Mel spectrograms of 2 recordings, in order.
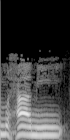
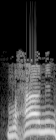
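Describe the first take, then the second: First: محامي drawn out to a long "-ee"; long ya ending. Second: محام ending in a clear "-in"; tanween ending. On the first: Teacher showing what not to say, long ya ending. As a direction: stretch the final ya of محامي, no n sound. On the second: Teacher showing the form without ya, tanween ending. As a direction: say محام with a nunated "-in", no long ya. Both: Shown as a demonstration. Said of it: "ما تقول محامي".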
